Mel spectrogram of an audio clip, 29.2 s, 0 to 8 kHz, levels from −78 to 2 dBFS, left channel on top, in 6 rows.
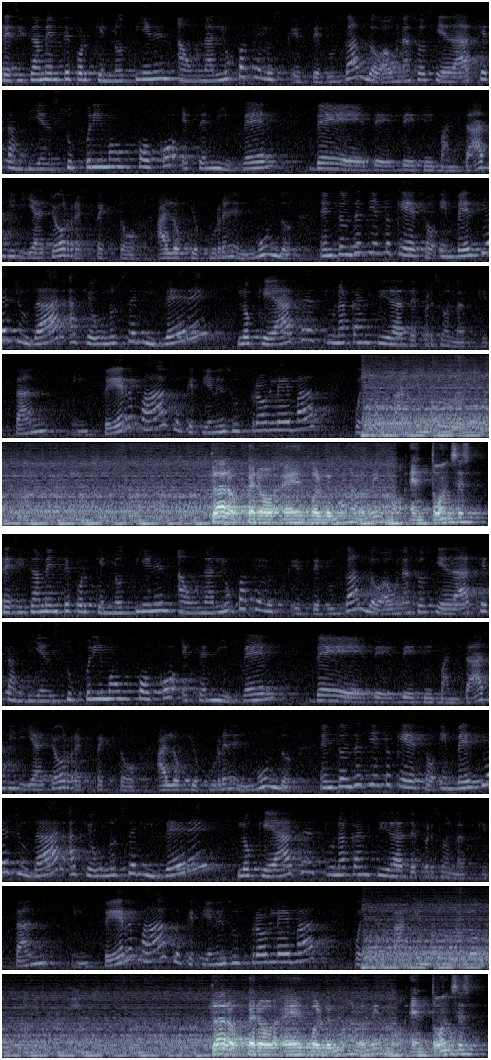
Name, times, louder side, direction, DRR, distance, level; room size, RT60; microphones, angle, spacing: voice 1, 0.0-7.6 7.9-16.7 17.0-19.3 19.6-25.2, left 1 dB, 5° left, 1 dB, 0.8 m, -37 dB
sound 1, 23.1-28.3, left 3 dB, 50° left, 0.8 m, -29 dB
voice 2, 26.4-29.0, equal, 30° left, 6 dB, 1.2 m, -18 dB
19.0 x 8.3 x 8.2 m, 0.96 s
head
